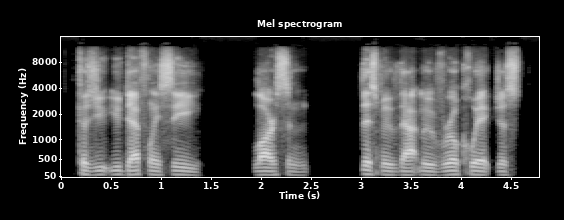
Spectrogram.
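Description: A man's very deep, low voice at a moderate pace, dry and close with no echo. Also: quiet background. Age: 30s. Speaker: racing podcast co-host. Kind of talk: casual chat. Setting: video call.

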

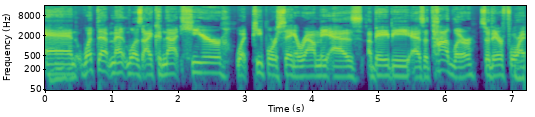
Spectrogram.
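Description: With a plain, everyday voice, a man speaks in fairly even intonation. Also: hardly any pauses. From Virginia, DC suburbs. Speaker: real estate agent and investor. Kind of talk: interview, casual conversational.

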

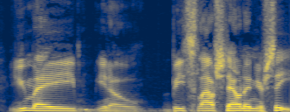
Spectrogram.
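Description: On a very clean recording with a silent background, a man with a Southern US accent speaks at a fairly high pitch with ordinary pitch variation. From US South, Tennessee. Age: 30s. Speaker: college football head coach. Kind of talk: interview.

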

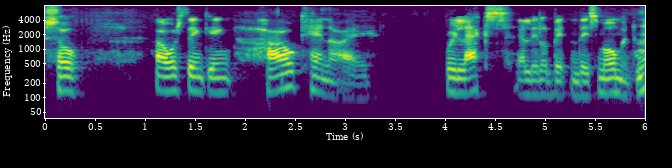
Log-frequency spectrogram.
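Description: A man with a Danish accent speaks at a fairly slow pace in a medium pitch, with fairly even intonation and long, frequent pauses. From Denmark. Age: 50s. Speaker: yoga teacher and former dancer.

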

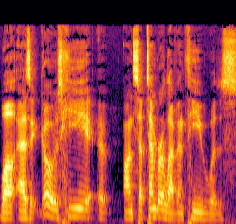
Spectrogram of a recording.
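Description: An unremarkable speaking voice with ordinary pitch variation comes through over a quiet background. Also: man. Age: 30s. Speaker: podcast co-host. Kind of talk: casual chat. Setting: studio.

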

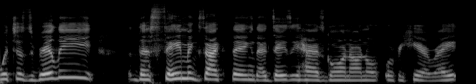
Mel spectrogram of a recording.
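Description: A woman talks at a moderate pace in a normal speaking voice, fairly high in pitch with ordinary pitch variation. The sound is dry and close with no echo, on a very clean recording with a silent background. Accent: American. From New Jersey. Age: 30s. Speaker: podcaster. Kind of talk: casual chat.

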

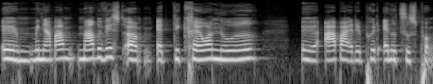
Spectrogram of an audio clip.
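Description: A woman's fairly high voice in a very clean recording with a silent background. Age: 20s. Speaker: podcast guest sharing personal story. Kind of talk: casual conversation. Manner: hesitant, many fillers.

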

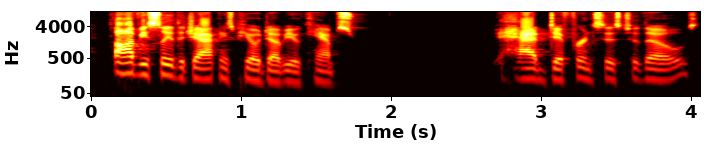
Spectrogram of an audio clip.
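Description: On a very clean recording with a silent background and a dry, close sound with no echo, a man has an unremarkable speaking voice with medium pitch and ordinary pitch variation. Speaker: podcast host. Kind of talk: scripted intro and interview.

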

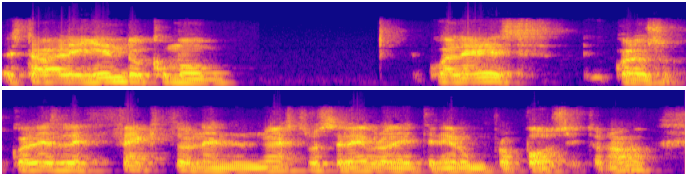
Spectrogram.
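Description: The speaker is male, in an Italian accent. He keeps a moderate pace. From northern Italy, Trento. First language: Italian (speaking Spanish). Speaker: leadership coach and anthropologist. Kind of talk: interview conversation. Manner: halting, many repetitions and fillers.

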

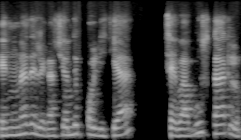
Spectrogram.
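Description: A woman with a Mexican accent, medium in pitch, with ordinary pitch variation and a dry, close sound with no echo. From Mexico City. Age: 70s. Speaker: retired teacher and social worker. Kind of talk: interview, personal life story.

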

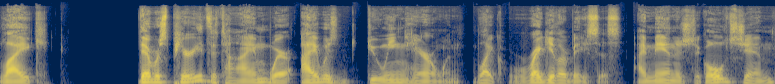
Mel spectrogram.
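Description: On a very clean recording with a silent background, a man with an American accent talks at a fairly slow pace in a normal speaking voice, fairly low in pitch with ordinary pitch variation. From Utah (Murray). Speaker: supplement business owner, former addict. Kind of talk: personal testimony in casual interview. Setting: studio.

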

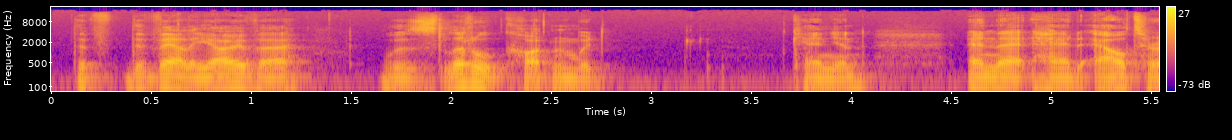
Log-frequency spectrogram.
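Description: A man with a New Zealand accent, very deep and low in pitch, at a moderate pace with fairly even intonation. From New Zealand, Dunedin. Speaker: founder and CEO of a financial education company. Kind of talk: interview conversation. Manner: hesitant with fillers.

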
